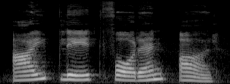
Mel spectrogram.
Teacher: Here the word R is starting with the consonant H, and here H is silent, and it seems that the word is starting with the vowel O. So the article an has been used here.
